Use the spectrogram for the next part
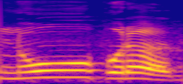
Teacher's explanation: কালিম রত্ননিবদ্ধনূপুরলসৎ না, এই যে এটা দন্ত্য নয় নিচে দীর্ঘ উকার আছে, তাহলে নূপুর দন্ত্য নয়ে নূতে গিয়ে একটা টান দিতে হবে, দীর্ঘ টান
